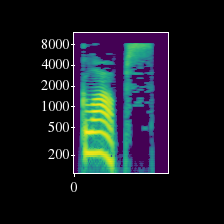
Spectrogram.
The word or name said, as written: glops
